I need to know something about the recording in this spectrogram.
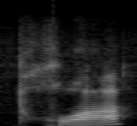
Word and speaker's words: trois: Trois, silent s.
